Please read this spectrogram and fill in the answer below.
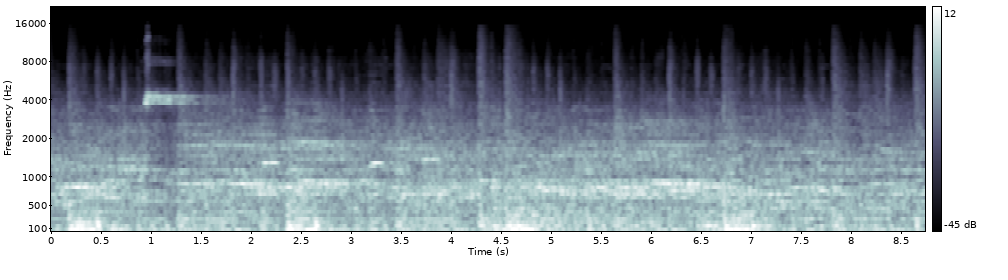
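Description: A referee's whistle blows once, short and high, about a second in, starting the wrestling bout. Around it, gym crowd noise with voices, scattered knocks and claps, and music with a low thump about every two seconds.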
